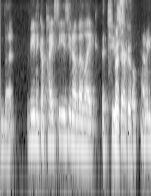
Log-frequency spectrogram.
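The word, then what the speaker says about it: Vesica Piscis: I always say it wrong, but Venica Pisces, the two Vesica. circles coming to Visca. Yeah. Vesica Pisces.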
